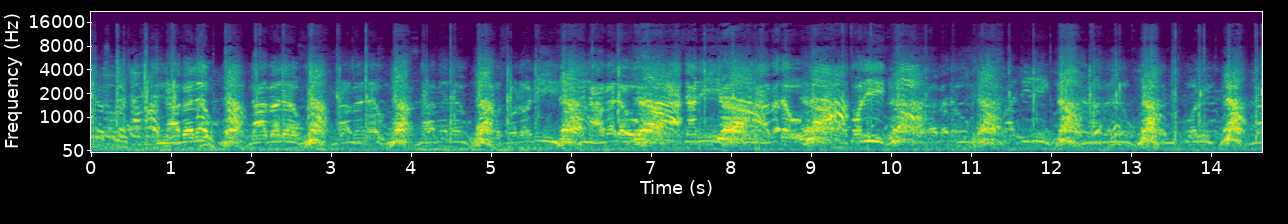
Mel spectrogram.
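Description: A crowd of men shouting a rhythmic call-and-response war chant over and over, with many sharp claps among the voices.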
